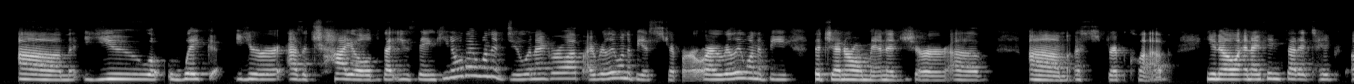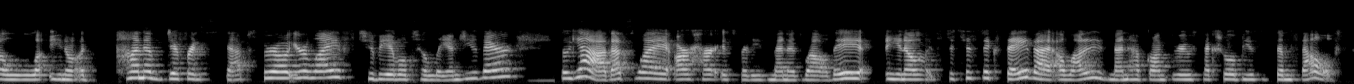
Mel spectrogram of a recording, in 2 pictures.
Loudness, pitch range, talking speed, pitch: -18 LUFS, 220-255 Hz, 215 wpm, 230 Hz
